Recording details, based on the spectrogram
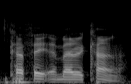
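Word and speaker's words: Café Américain: of Paul's articles from Cafe Americain. But first, Paul, is that how I say that? Am I saying that right? That's how it's spelled. It's almost. I think it's more like Cafe Americain.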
